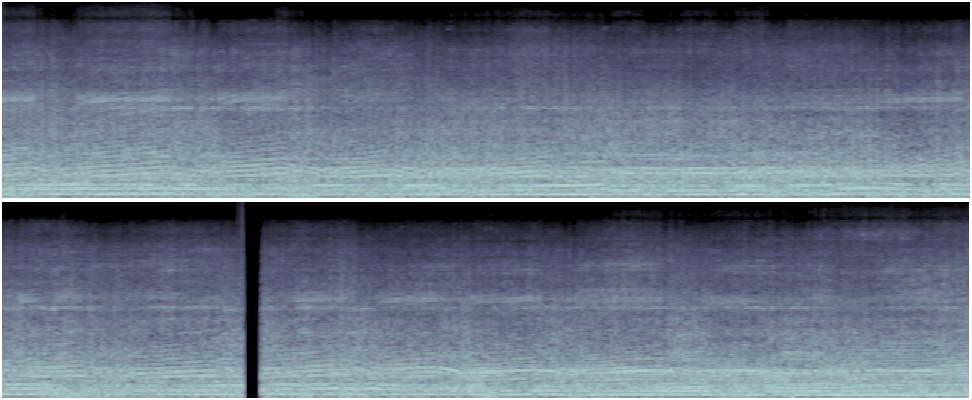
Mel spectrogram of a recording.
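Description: A kart engine buzzes loudly close by, its pitch rising and falling as it speeds up and slows down.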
